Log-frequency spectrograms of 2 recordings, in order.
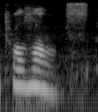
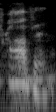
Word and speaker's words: Provence: So, so I said something about I didn't choose to say Provence. I chose to say province. And the lady behind the counter, I thought She came unglued. she really got she was up and down my spine about how I pronounced that word.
